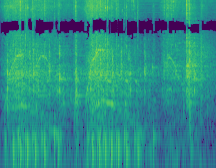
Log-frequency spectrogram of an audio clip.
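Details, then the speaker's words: Older Honda generator that refuses to start: repeated recoil pulls give short chuffing bursts that never catch. No spark seen at the plug. "I don't see a spark well that's not good"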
